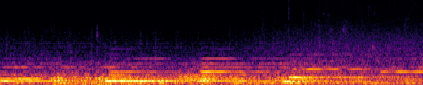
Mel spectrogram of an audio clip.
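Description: Steady rain falling, laid under background music of long held notes that change every second or so.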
